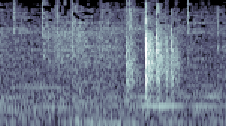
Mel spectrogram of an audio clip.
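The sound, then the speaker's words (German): Dice rolled for a first aid check, landing on eight, clatter briefly on a hard surface, a quick cluster of sharp clicking taps, settling within a second over a faint steady background hum. “Würfel auf Erste Hilfe.”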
